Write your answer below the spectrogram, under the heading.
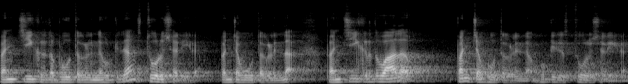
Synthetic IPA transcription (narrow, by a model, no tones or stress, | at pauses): pɐɲt͡ʃiːkɾit̪ɐbʱuːt̪ɐɡɐɭind̪ɐɦuʈːid̪ɐst̪uːɾɐʃɐɾḭːɾɐ̰pɐɲt͡ʃɐbʱuːt̪ɐɡɐɭind̪ɐ̰ | pɐɲt͡ʃiːkɾɪt̪ɐʋaːd̪ɐ̰ | pɐɲt͡ʃɐbʱuːt̪ɐɡɐɭind̪ɐ̰ɦuʈːid̪ɐst̪uːɾɐʃɐɾḭːɾɐ̰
